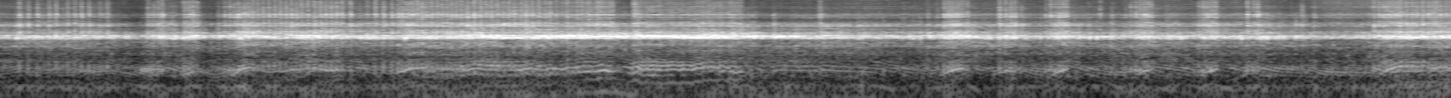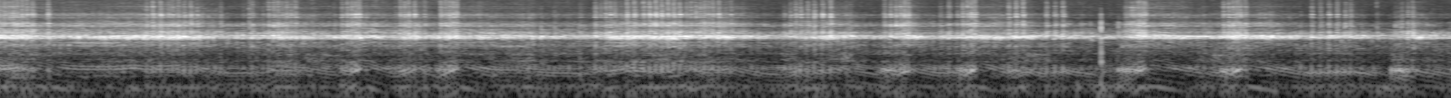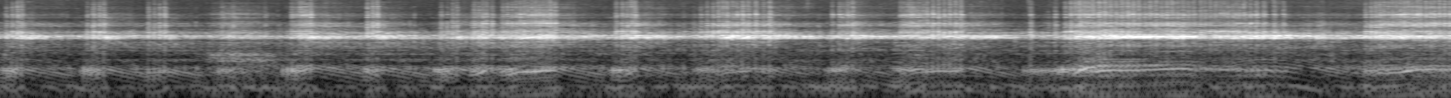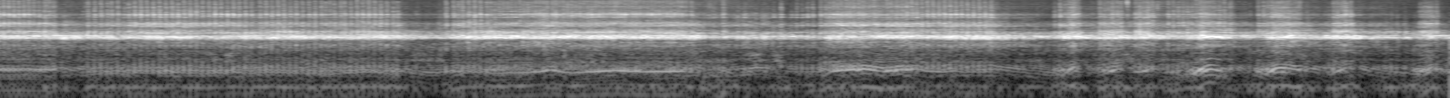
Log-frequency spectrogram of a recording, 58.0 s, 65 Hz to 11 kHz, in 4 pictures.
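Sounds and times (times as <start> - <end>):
two-stroke motorcycle engine revving: 0.0 - 58.0.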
